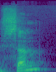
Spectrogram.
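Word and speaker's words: sommes: then we have no sum vous what you notice here the last letter are not pronounced a new sum we don't pronounce the last s there's a red zed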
